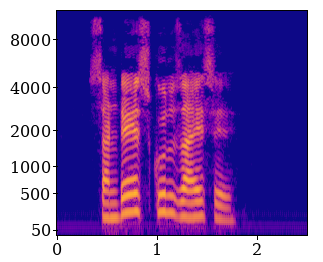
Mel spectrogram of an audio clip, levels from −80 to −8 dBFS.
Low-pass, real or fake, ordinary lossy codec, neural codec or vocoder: 10.8 kHz; real; Opus, 64 kbps; none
